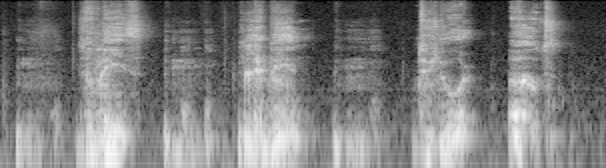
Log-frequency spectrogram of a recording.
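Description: Several deep, guttural belches in a row with short pauses between them, in a quiet small room. Repeated burping.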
